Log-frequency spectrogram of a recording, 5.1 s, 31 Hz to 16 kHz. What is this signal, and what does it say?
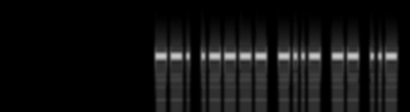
Morse code, heard as a keyed tone, about 25 wpm, 700 Hz. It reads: G1XMU
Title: DXCC-100 Call Signs - 5 Characters - 25wpm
